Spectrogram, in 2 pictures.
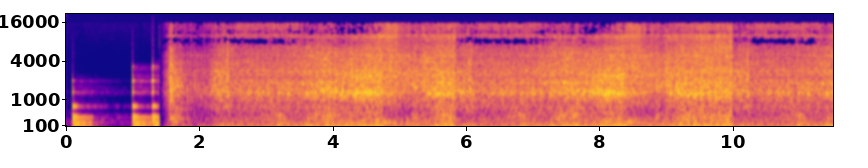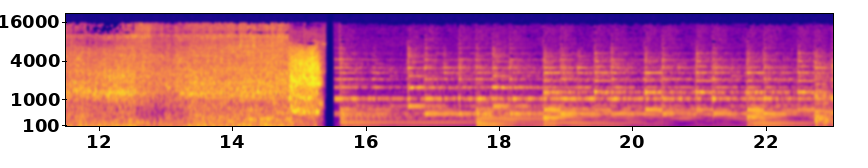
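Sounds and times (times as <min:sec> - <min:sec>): engine rumbling: 0:01.4 - 0:15.4.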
